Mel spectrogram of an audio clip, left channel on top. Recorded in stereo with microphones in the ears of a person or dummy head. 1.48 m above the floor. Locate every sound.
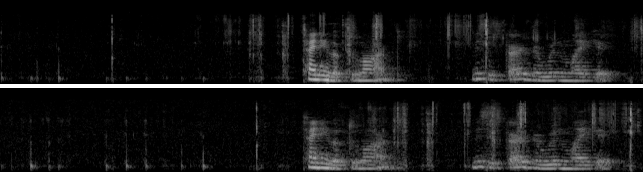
3.0 s a woman speaking: 35° left (ahead or behind), 0.7 m; by 6.2 s 40° left (ahead or behind), 5 m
